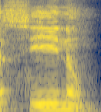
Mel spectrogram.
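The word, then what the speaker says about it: scene: पर ए जाएगा सीन फिर एस और सी दोनों लगातार कंसोनेंट आए हुए हैं तो यहां पर आपका जो सी है वो पढ़ा जाएगा ये साइलेंट हो जाएगा पहले वाला नहीं पढ़ा जाएगा तो हो जाएगा सीन इस तरीके से आपने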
